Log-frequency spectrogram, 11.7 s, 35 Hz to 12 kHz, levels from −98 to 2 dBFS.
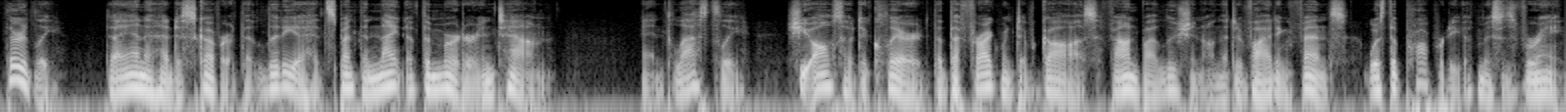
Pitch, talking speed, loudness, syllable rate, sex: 95 Hz, 195 wpm, -21 LUFS, 5.6 syllables/s, male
